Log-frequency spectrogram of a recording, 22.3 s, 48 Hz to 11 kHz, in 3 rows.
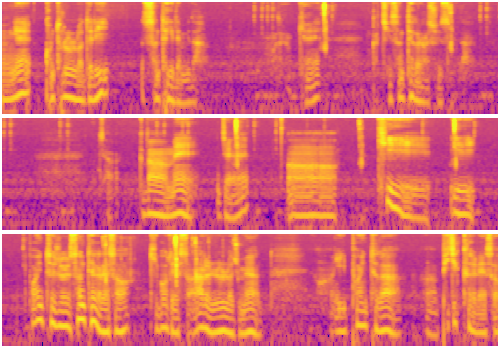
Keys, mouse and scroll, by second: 3.5 click, 3.7 click, 3.8 double click, 6.9 click, 7.2 click, 7.3 double click, 8.0 double click, 9.5 click, 9.9 click, 10.9 alt+click, 11.7 alt+middle click, 12.1 alt+scroll up 1, 12.9 click, 14.2 alt+click, 15.4 alt+middle click, 17.2 r.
